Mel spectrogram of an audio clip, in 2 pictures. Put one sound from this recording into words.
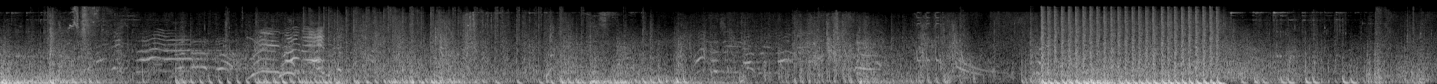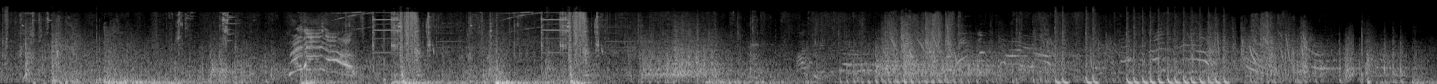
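Rifle fire rattles in rapid bursts.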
